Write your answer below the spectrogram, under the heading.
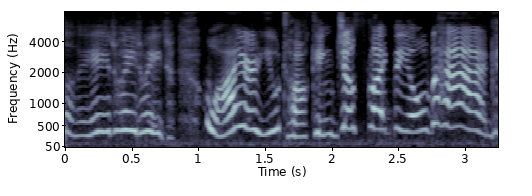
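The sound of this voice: This is a put-on character voice with a bright, sharp tone. It moves at a moderate pace with lively intonation. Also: woman, extremely high pitch for a woman.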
